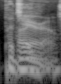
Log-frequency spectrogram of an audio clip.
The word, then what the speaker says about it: Pajero: The car that actually, or the truck that actually won is the Pajero. – And that's what it's called elsewhere. – It's a soft J.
